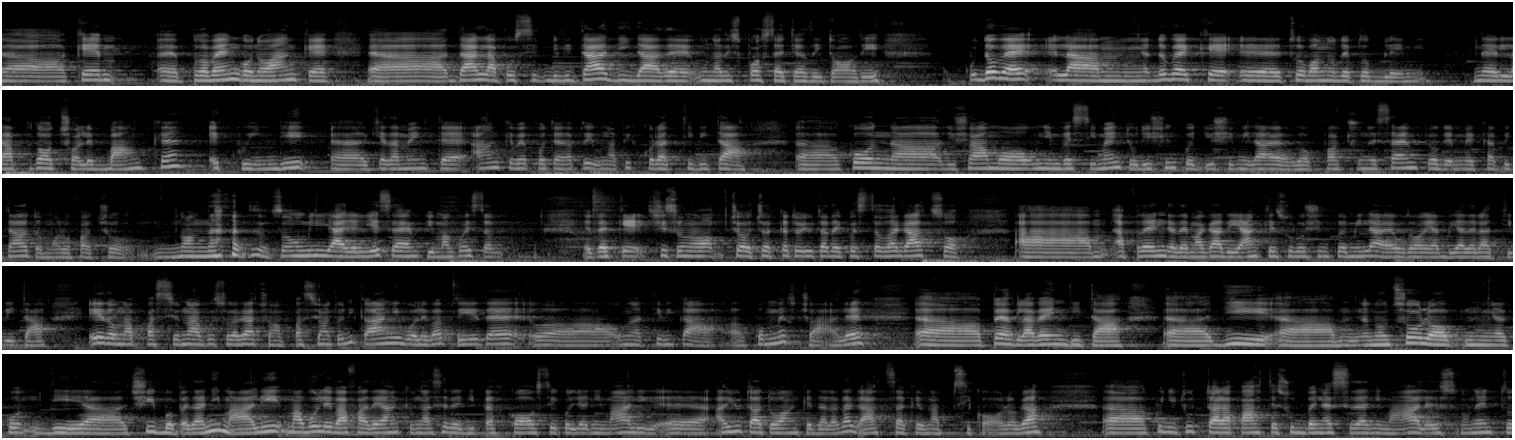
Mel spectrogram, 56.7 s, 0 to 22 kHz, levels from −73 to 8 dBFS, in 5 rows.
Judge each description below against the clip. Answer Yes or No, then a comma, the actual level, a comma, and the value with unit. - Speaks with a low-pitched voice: No, high, 190 Hz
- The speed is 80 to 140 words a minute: No, average, 150 wpm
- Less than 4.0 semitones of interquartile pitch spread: Yes, narrow, 2.5 semitones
